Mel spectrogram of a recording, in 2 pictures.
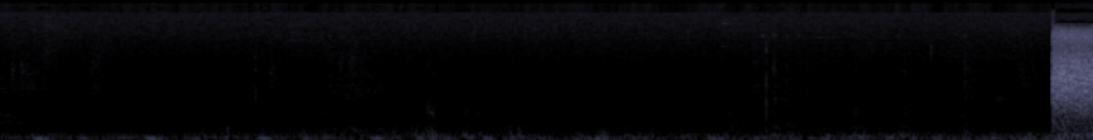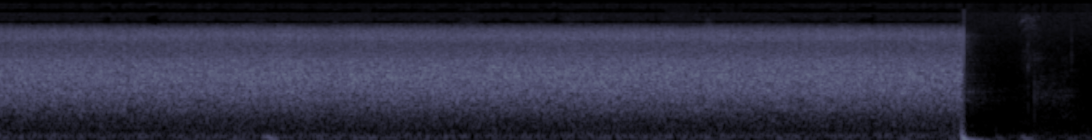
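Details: Pump heard via ultrasound after correcting cavitation by turning the discharge valve a quarter turn: steady, even hiss with no crackle or popping, running smoothly without cavitation.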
